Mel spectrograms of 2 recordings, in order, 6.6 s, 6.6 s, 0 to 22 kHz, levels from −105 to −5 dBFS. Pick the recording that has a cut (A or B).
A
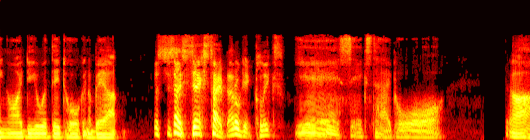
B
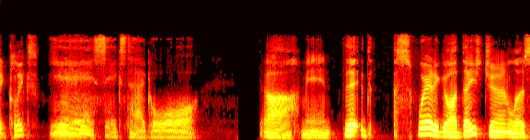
A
